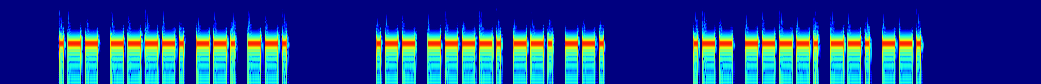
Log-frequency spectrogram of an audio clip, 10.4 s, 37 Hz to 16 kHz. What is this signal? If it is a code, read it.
Morse code, heard as a keyed tone, about 27 wpm, 700 Hz. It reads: W9GG W9GG W9GG
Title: USA Call Signs - 4 Characters - Repeated 3x - 28wpm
